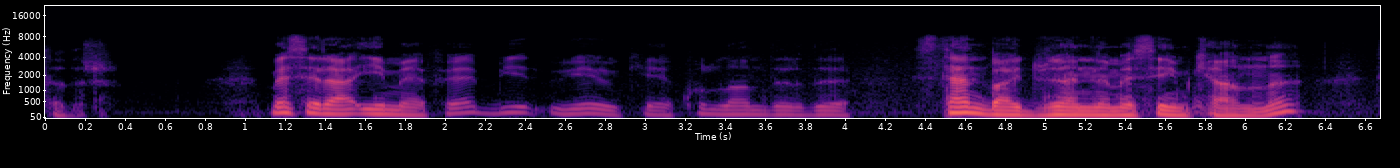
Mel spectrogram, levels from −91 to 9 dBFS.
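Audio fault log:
1.68–4.15 s, automatic gain rising: the input drops by about 15 dB, and the gain slowly climbs about 7 dB. Voice and room noise swell together before "standby düzenlemesi".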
